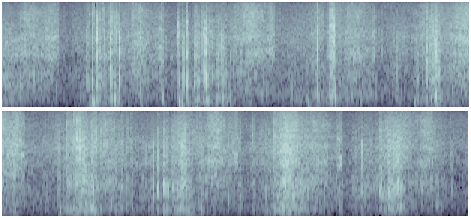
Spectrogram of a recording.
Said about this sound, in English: I have to make sounds with the snow and ice. And there's icy snow and soft, crunchy snow. It's not quite cold enough to squeak. The crunch of ice crystals.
